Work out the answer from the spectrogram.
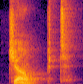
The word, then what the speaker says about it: jumped: t t The D usually makes a t sound with past tense verbs. jumped jumped It's not jumped.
